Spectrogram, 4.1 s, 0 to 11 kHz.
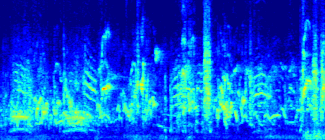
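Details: Yellow budgerigars on August 20, 2024 giving steady squawky, buzzy chatter and twittering throughout, with a rustle near the end.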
